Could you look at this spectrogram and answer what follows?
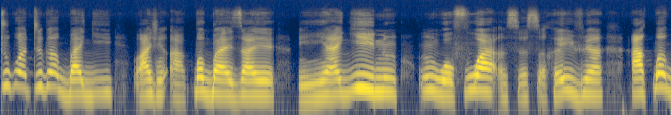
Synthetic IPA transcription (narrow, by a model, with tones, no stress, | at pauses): tu˦kʷo˦tu˦ɡe˦ɡ͡ba˧ɡʲi˧ | a̰˨ʒi˧ʔa˨k͡pe˦ɡ͡ba˧i˧za˧je˧ | n̩˨ja˨ɡʲi˦nũ˧ | n̩˦wo˨fu˦wa˦n̩˨so˨so˨he˦ji˦vʲa˧ | a˨k͡pe˦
